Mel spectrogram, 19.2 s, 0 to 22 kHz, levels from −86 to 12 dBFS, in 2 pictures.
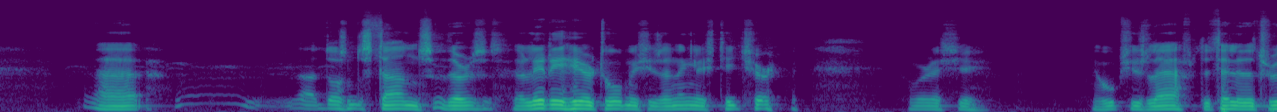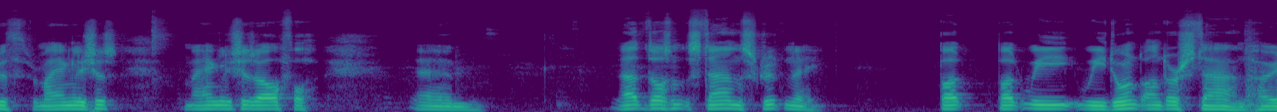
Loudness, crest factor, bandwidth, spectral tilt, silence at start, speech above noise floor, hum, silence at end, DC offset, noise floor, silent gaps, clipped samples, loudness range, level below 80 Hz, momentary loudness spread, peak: -28 LUFS; 20 dB; 12 kHz; -6 dB/octave; 0.65 s; 49 dB; none; 0 s; under 0.1%; -76 dBFS; none; under 0.1%; 7 LU; -56 dBFS; 14 LU; -10 dBFS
